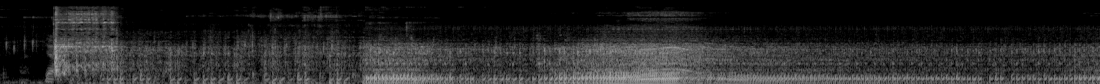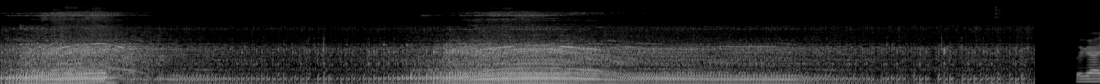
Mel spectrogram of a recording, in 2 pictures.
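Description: Yamaha F9.9 four-stroke outboard engine, after a few seconds of starting, catching and running, revved up and back down three times. It is freshly fitted with a carburetor cleaned to cure stalling at idle.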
